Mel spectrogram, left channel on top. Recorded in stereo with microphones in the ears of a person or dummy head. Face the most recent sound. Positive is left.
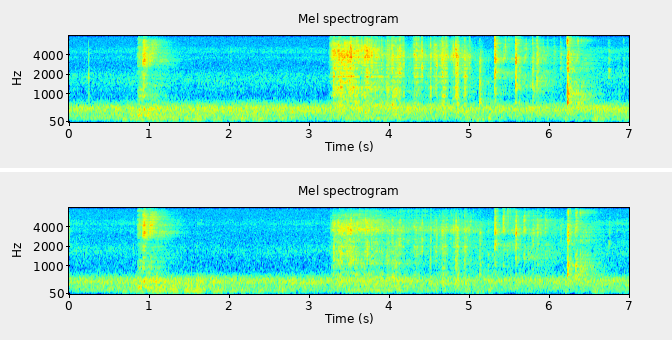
turn(degrees=45)  # may be behind; listen again after turning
